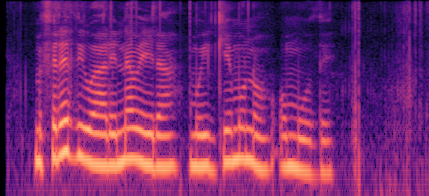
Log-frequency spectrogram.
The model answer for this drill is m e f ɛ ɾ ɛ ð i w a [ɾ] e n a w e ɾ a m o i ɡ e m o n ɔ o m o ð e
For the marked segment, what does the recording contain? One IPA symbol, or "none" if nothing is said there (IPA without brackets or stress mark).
ɾ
